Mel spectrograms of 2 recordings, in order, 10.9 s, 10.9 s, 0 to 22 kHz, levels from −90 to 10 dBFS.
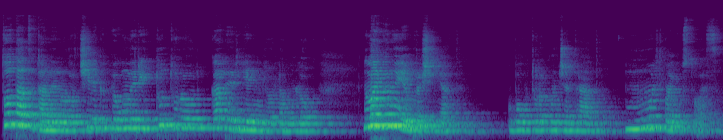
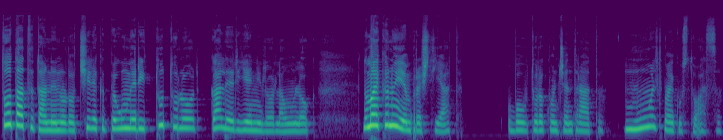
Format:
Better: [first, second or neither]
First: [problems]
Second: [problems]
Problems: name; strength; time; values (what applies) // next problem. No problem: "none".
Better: second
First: off-mic speech; far // room echo; noticeable; dies away in 1.4 s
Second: none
